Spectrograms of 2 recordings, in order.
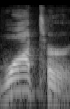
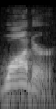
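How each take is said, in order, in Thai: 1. พยัญชนะตัวกลางเป็นเสียง T ชัดๆ 2. พยัญชนะตัวกลางเป็นเสียง D เบาๆ แบบแตะลิ้น (1) "อดัมไม่เคยพูดว่า" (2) "จะพูดเป็นดอเด็กนะครับเป็น D"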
